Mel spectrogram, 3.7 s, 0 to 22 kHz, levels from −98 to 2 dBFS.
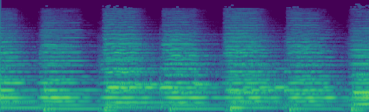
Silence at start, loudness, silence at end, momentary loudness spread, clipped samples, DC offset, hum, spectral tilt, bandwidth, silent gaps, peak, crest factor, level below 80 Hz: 0 s; -26 LUFS; 0 s; 5 LU; under 0.1%; under 0.1%; none; -4.5 dB/octave; 17.5 kHz; none; -10 dBFS; 16 dB; -46 dBFS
